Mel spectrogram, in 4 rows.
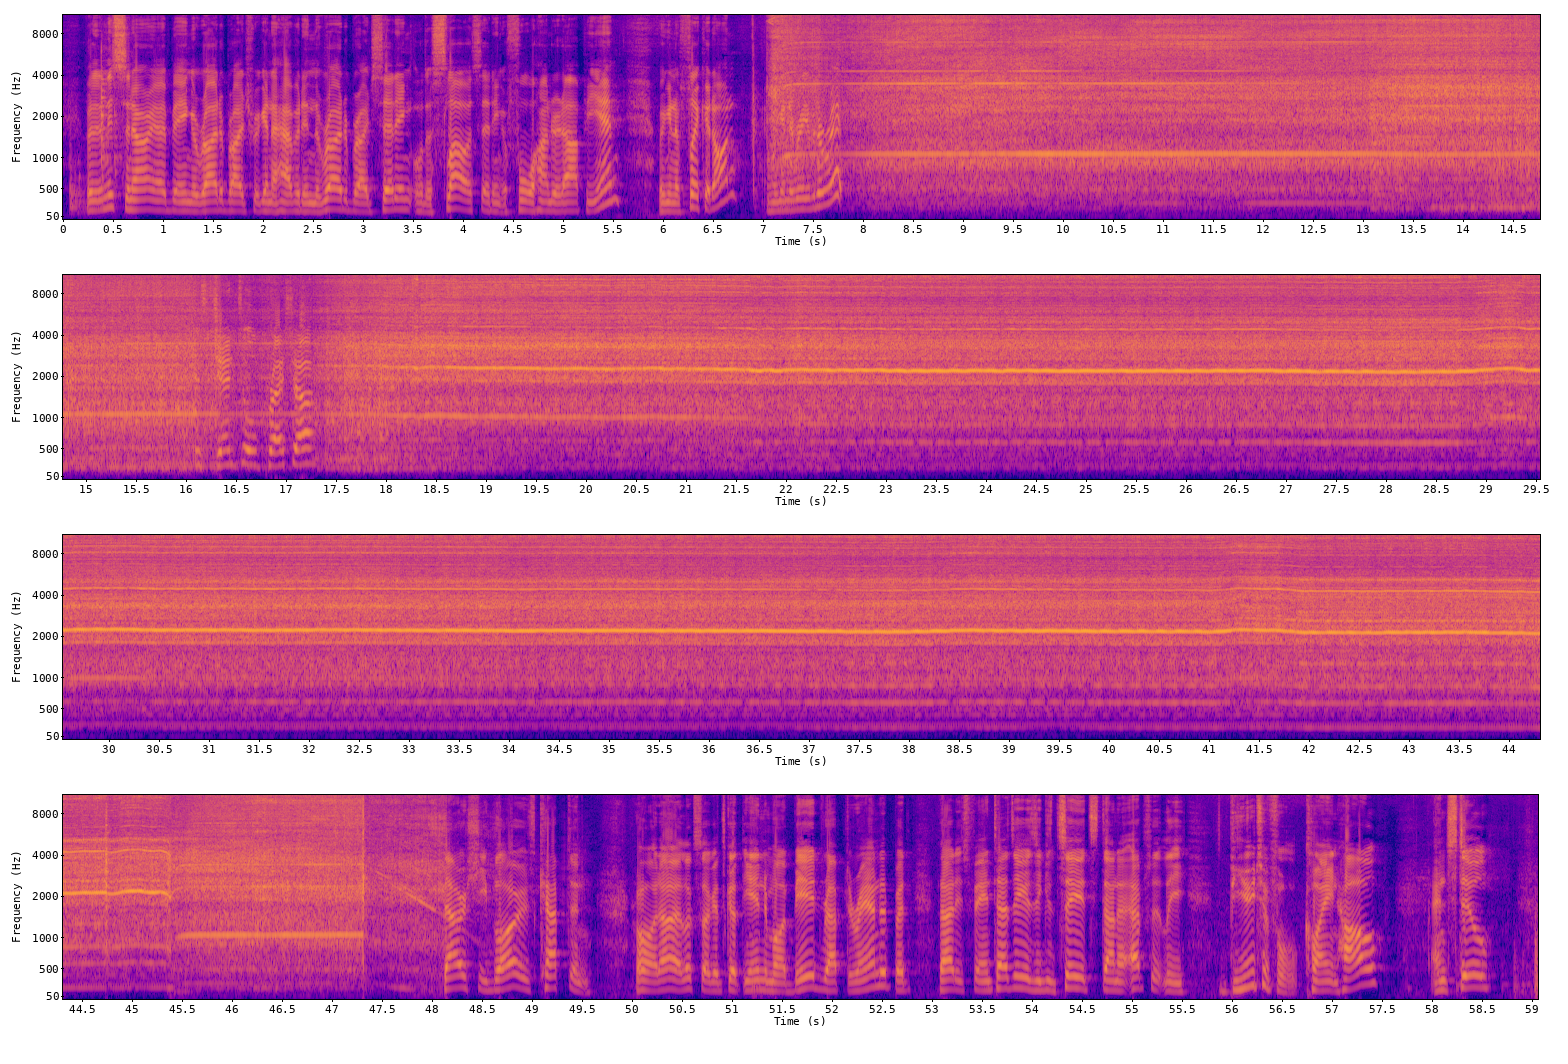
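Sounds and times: magnetic drill motor whine: 7.0s - 48.6s.

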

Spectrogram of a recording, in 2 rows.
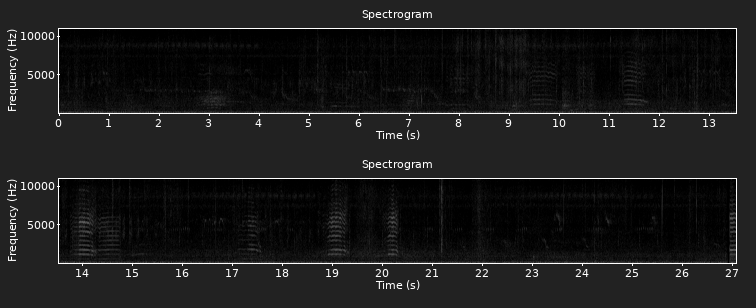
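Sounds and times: kid goat bleating: 7.8s - 8.4s, 9.3s - 12.0s, 13.7s - 15.4s, 17.0s - 17.8s, 18.7s - 19.4s, 20.0s - 20.4s.

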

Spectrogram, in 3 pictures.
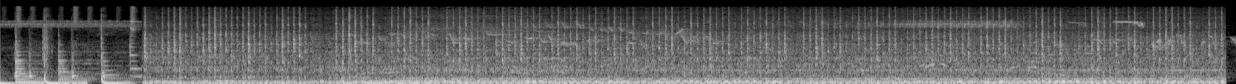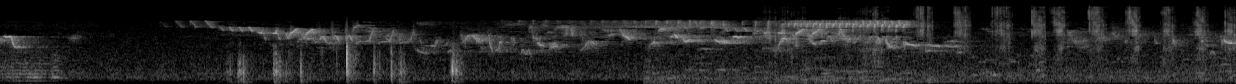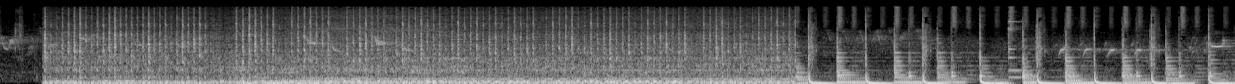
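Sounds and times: birds chirping: 0.0s - 13.2s, 14.1s - 37.0s.

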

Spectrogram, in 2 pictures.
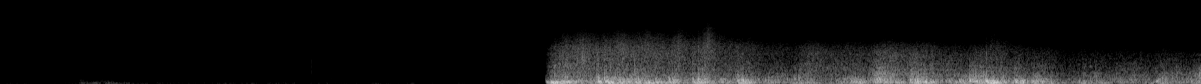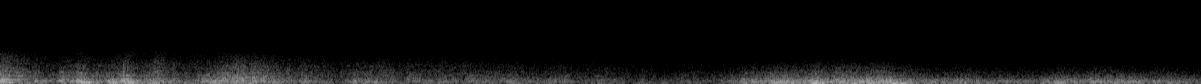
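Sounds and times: thunder rolling: 5.5s - 17.7s.

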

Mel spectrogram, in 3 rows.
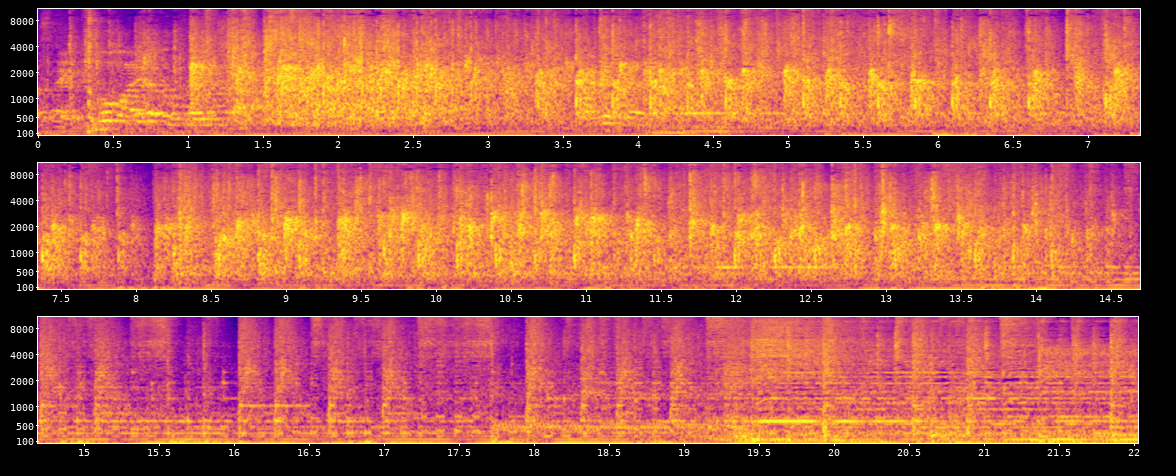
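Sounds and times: audience applauding: 0.4s - 17.2s.

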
